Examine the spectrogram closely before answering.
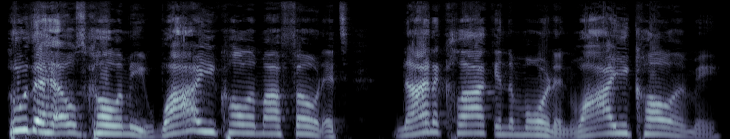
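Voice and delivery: high, loud irritated shout; angry prospect. Acted. Woken caller snapping at the agent, loud and angry. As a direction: bark it out like a rudely woken caller. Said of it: "the playful tone that I use most often is going to be in the intro".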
